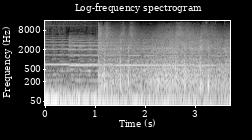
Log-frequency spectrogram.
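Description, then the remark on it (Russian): A North Korean armored train rolls along the rails toward Vladivostok railway station, a loud steady rumble with rhythmic wheel clacks and a sustained tonal hum running throughout. “Северокорейский бронепоезд прибудет на железнодорожный вокзал Владивостока в четверг.”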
